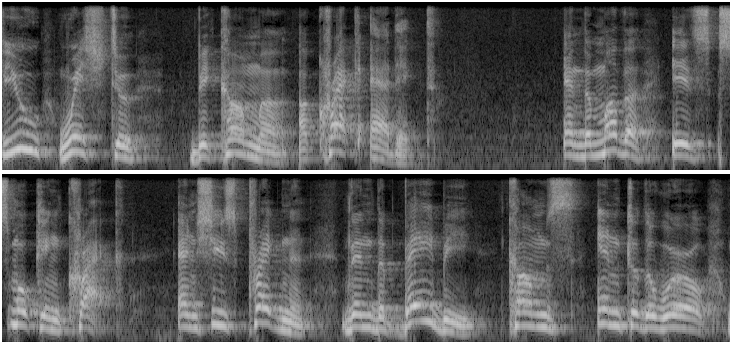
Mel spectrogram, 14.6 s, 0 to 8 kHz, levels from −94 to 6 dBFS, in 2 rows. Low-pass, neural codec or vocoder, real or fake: 7.2 kHz; none; real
